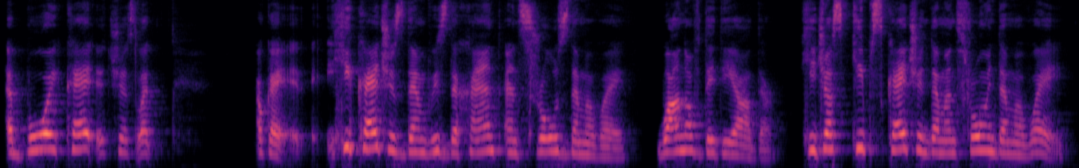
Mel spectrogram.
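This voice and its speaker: A woman from Ukraine hosting a livestream discussion, speaking earnestly and haltingly as she searches for her words. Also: medium pitch, expressive. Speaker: livestream host. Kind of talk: casual discussion.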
